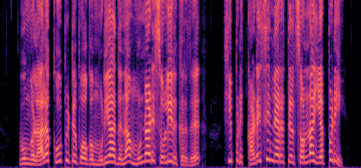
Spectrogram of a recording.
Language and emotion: Tamil, angry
